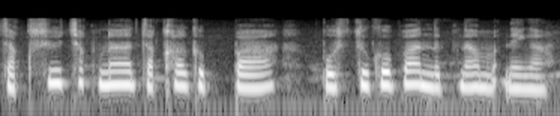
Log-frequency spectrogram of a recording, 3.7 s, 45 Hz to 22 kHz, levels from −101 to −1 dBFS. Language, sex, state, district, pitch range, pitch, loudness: Garo, female, Meghalaya, North Garo Hills, 210-245 Hz, 225 Hz, -17 LUFS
